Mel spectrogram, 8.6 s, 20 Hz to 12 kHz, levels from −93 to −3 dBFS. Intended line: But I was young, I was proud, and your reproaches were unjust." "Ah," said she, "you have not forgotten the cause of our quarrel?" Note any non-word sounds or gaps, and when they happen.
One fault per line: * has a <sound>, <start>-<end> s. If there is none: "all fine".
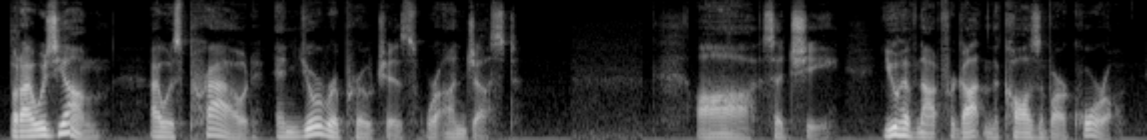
all fine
